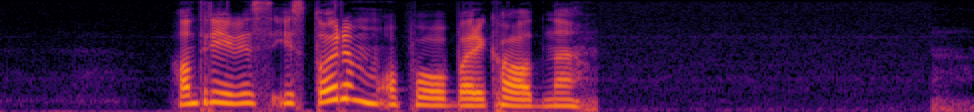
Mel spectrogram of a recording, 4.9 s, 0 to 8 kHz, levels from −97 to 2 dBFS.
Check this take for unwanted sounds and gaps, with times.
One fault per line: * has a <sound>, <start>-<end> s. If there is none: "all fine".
all fine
